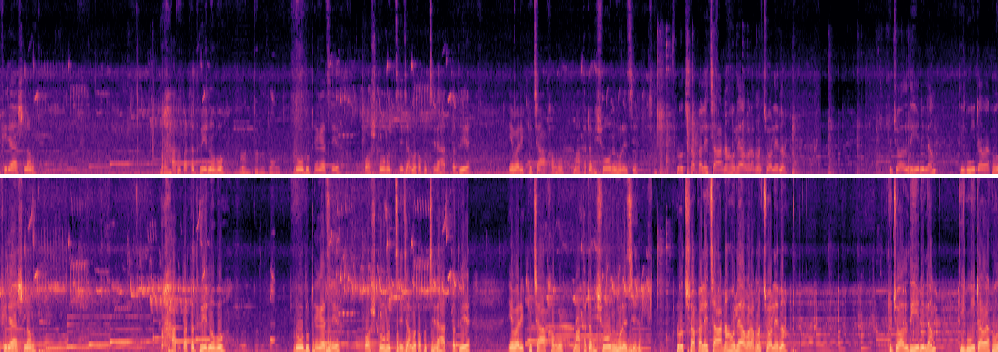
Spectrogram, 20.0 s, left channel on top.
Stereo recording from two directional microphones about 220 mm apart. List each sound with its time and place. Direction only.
0.0 s speech: 50° right (ahead or behind)
2.6 s speech: 45° right (ahead or behind)
6.0 s speech: 45° right (ahead or behind)
17.7 s speech: 45° right (ahead or behind)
